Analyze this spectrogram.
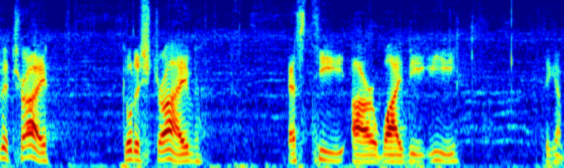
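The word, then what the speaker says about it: Stryve: it before give it a try go to strive s-t-r-y-v-e i think i'm pronouncing that right strive i would say that's kind of a wild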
